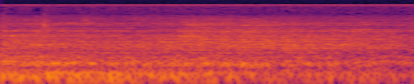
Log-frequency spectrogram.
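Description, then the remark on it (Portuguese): A large train rumbles past, a steady low roar with rattling wheels that holds loud for the whole stretch and only eases slightly toward the end. No one speaks. “desculpem o comboio, vamos ouvir o comboio”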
